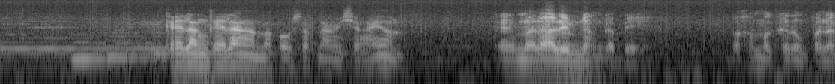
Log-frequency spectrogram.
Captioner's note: non-english speech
